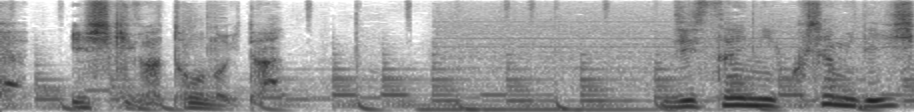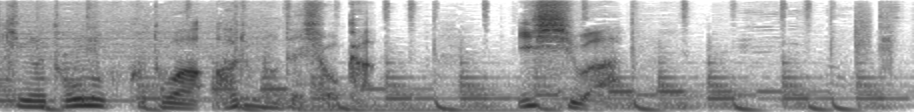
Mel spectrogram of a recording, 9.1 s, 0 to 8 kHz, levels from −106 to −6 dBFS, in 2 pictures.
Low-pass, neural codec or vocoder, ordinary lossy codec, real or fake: none; none; none; real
